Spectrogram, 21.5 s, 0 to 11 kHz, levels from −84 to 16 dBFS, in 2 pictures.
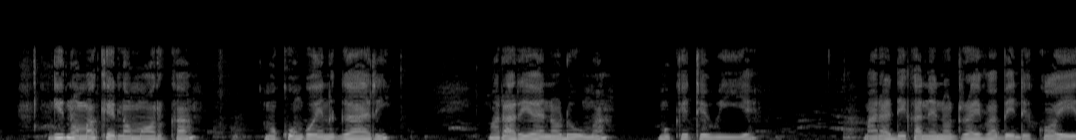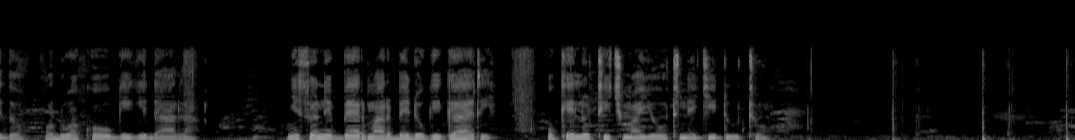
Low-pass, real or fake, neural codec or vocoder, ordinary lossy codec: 7.2 kHz; real; none; none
